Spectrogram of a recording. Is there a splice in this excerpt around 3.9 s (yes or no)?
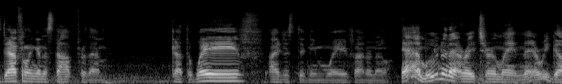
yes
